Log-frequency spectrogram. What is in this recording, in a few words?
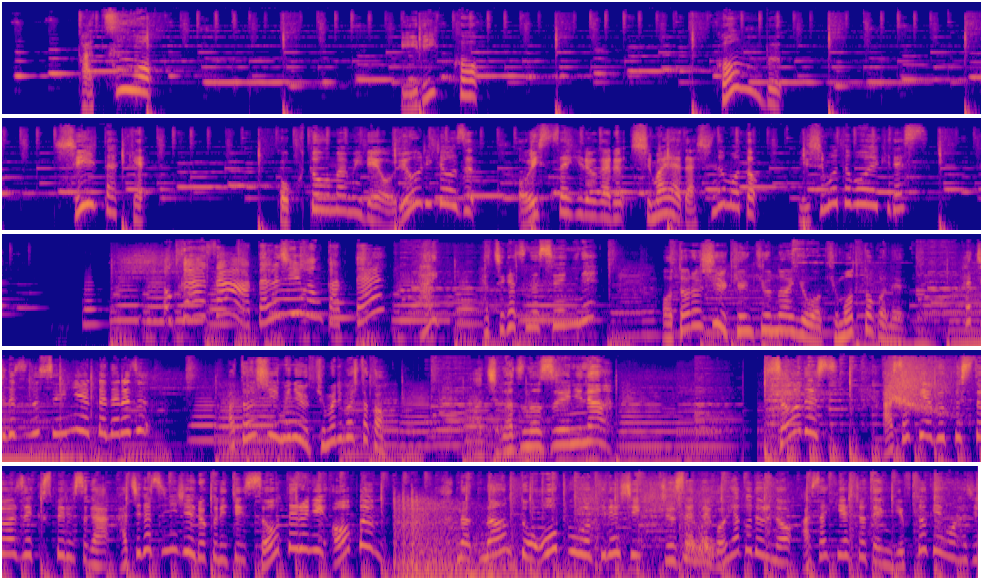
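Japanese, commercial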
